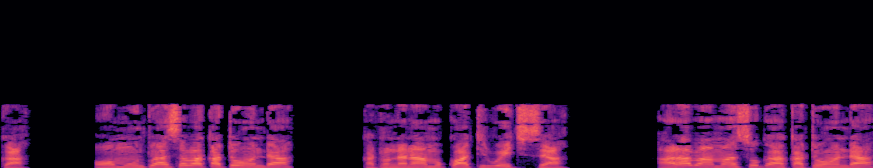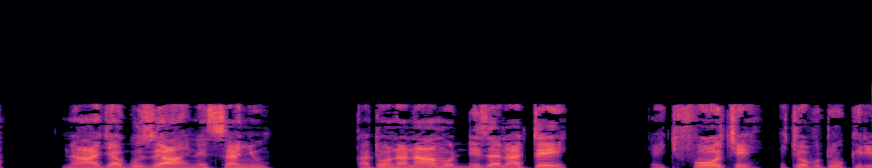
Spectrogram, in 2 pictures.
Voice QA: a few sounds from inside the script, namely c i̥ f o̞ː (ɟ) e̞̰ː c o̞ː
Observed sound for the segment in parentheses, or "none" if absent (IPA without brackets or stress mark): c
